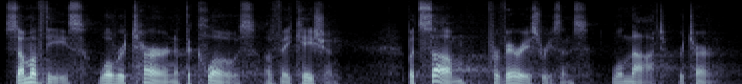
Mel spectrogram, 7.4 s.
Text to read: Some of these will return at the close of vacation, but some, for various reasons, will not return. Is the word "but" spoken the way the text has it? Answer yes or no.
yes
